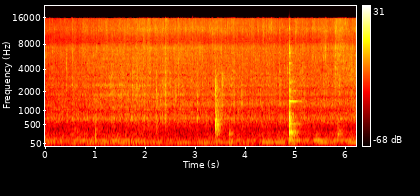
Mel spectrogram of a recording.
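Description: Onion and tomato sautéing in a pan for a Konkani-style chicken dish, with a steady close sizzle and a couple of sharp scrapes from stirring, and no voices.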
